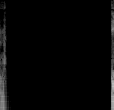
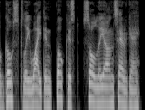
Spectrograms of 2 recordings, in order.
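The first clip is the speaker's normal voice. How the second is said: ordinary delivery, nothing marked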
